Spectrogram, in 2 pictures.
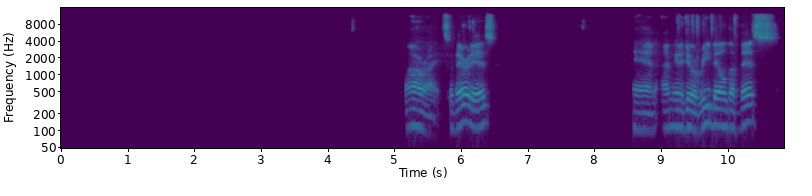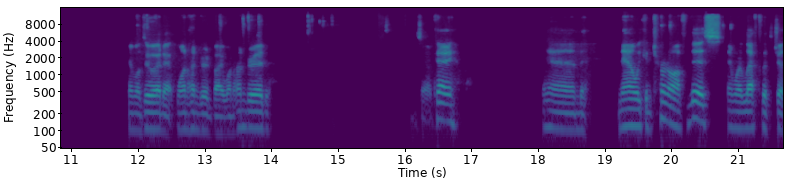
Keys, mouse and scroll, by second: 7.3-8.0 scroll, 8.3 click, 9.7-10.4 typing, 10.1 middle click, 10.6 Return, 12.8 click, 13.0-15.0 typing, 16.1-17.0 typing, 20.7 click.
